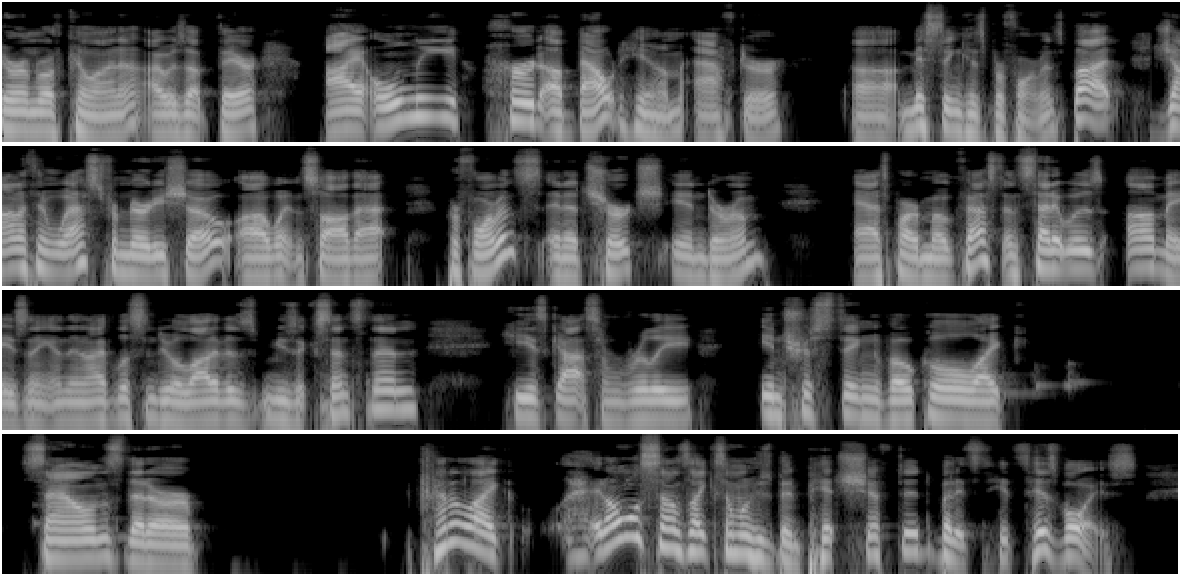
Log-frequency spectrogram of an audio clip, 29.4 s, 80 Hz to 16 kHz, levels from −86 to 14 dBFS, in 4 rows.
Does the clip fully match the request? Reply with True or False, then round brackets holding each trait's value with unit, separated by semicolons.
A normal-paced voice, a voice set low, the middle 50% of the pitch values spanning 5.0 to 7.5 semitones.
True (165 wpm; 130 Hz; 5.3 semitones)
